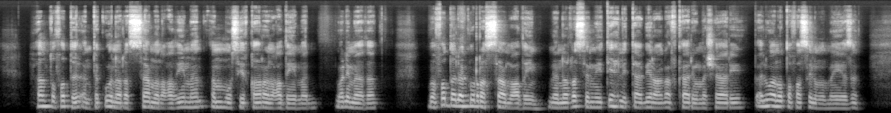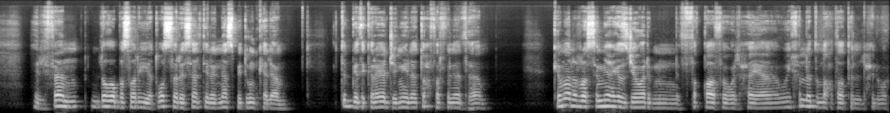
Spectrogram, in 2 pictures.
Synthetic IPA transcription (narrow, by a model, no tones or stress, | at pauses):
falt̪̬ʊfɑd̪ˤːɨlʔant̪akuːnɾˤɑsːaːmanʕɑðˤiːmaʔamːuːsiːqɑːɾˤɑnʕɑðˤiːman | wɪlɪmaːða | bɑfɑd̪ˤːɨlʔakuːnɾˤɑsːaːmʕɑðˤiːmlɪʔanːɨrˤːɑsmjt̪iːħlɪt̪ːaʕbiːɾʕanʔafkɑːɾiwmaʃaːɾib̥ʔalwaːnwt̪ɑfɑːsˤiːlmʊmajːaza | ʔɪlfanːlʊɣabɑsˤɑɾɪjːat̪wɑsˤːɨlɾːɪsaːlt̪ʔɪlanːaːsbɪd̪uːnkalaːm | t̪ɪb̚ɡaðɪkɾɪjaːt̪d͡ʒamiːlat̪ɪħðɑɾˤfilʔaðhaːm | kamaːnɨrˤːɑsmjɪʕɡɪzd͡ʒawaːɾɪbmɪnɪθːaqɑːfawɪlħajaːwɪjxalːɪd̪ˤɪlːɑħðˤɑːt̪ɪlħɪlwa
